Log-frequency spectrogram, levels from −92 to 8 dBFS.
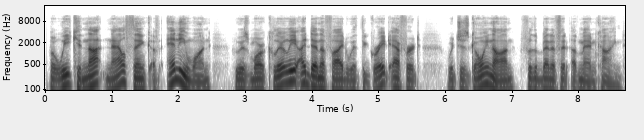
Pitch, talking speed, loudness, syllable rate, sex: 100 Hz, 180 wpm, -18 LUFS, 4.8 syllables/s, male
